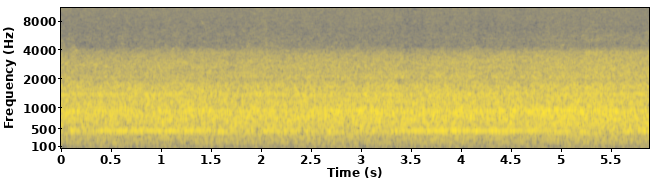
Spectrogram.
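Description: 2ES6 electric locomotive hauling a loaded freight train as it approaches: a steady running rumble with a steady whine over it.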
